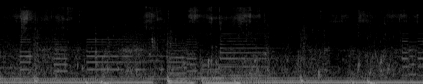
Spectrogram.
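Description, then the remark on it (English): A kayak's pedal drive churns with a loud, steady mechanical drone, strong low hum and harmonics, broken by brief clunks and shifts in pitch as the pedaling surges. The kayak moves at about 2.5 to 3 miles an hour in roughly 98-degree heat. No one speaks. “And listen how noisy this thing is.”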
